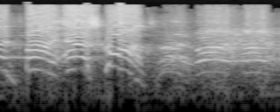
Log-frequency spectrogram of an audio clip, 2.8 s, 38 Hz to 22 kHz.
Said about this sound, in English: While Attorney General John Ashcroft's national tour came rumbling into historic Faneuil Hall in Boston this morning, he was met by more than 1,000 demonstrators who opposed this legislation and what it has done to our civil liberties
